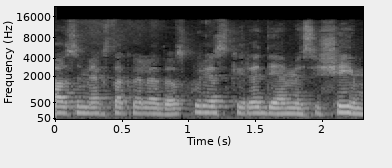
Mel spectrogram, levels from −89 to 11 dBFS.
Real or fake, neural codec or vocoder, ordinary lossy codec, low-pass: real; none; AAC, 48 kbps; 14.4 kHz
